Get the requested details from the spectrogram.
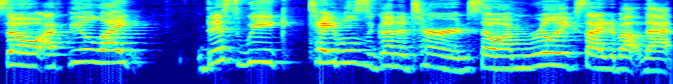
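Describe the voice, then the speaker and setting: A woman with a Texas accent, high-pitched and bright and sharp, her voice raised and projected, animated and fairly quick. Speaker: baseball podcast co-host. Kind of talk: casual chat.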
